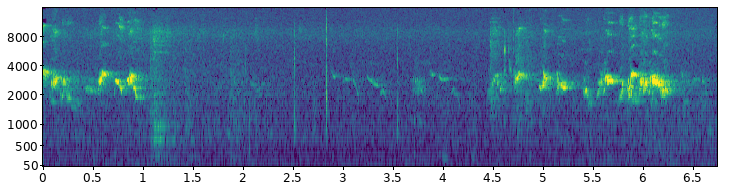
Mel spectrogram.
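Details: Early-season trapping scene, 3 November 2020, with a decoy red-whiskered bulbul: clear chattering whistled phrases open the recording, then a quieter pause with a few clicks, and a rich run of warbled notes follows.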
